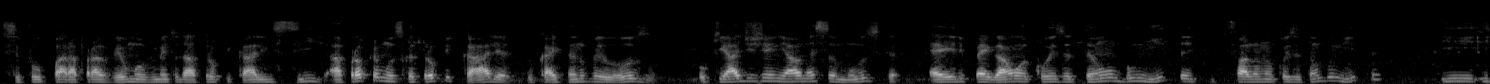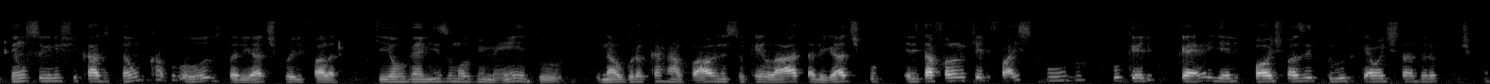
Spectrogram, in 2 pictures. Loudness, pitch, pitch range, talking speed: -32 LUFS, 135 Hz, 115-145 Hz, 170 wpm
